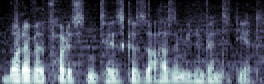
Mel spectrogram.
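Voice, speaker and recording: A man's voice: medium pitch, little pitch movement, rapid-fire, darkish tone, husky, soft background music. A man casually commenting on his own strategy game, rambling and breaking off into chatty asides.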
